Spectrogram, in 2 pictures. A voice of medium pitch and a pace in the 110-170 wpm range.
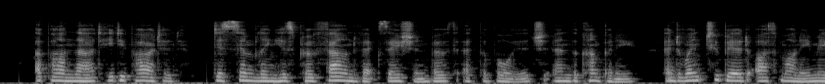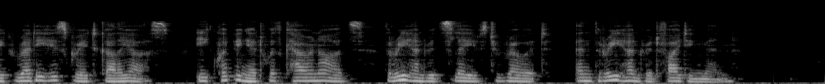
Yes: medium, 155 Hz; average, 145 wpm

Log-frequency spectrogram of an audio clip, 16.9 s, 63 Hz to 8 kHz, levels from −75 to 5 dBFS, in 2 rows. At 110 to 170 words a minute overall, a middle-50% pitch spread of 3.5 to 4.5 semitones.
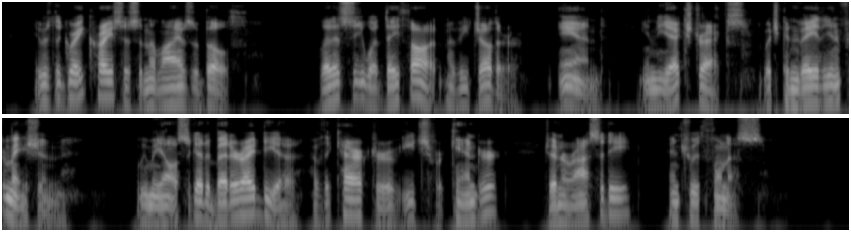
Yes: average, 155 wpm; average, 4.0 semitones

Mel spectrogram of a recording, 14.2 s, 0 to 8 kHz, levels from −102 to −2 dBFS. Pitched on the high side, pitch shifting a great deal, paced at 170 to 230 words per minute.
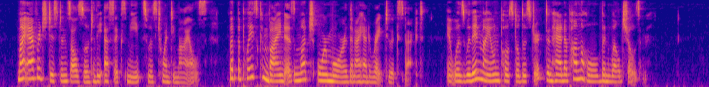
No: high, 210 Hz; average, 3.9 semitones; average, 175 wpm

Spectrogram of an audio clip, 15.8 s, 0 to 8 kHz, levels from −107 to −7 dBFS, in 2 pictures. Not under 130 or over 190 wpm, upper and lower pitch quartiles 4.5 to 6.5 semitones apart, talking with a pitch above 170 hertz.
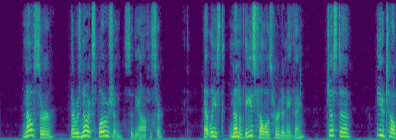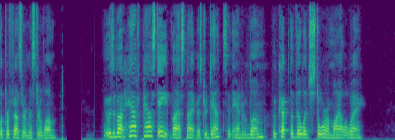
Yes: average, 175 wpm; average, 4.8 semitones; high, 190 Hz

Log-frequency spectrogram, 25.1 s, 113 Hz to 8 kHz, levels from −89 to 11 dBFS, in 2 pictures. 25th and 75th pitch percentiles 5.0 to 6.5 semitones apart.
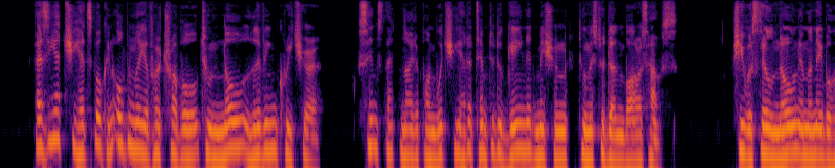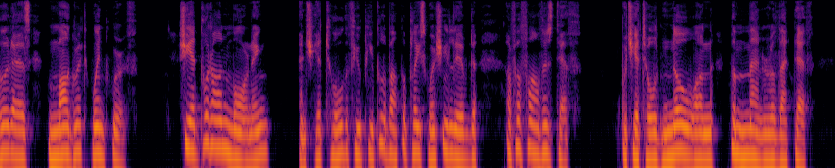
No: average, 2.8 semitones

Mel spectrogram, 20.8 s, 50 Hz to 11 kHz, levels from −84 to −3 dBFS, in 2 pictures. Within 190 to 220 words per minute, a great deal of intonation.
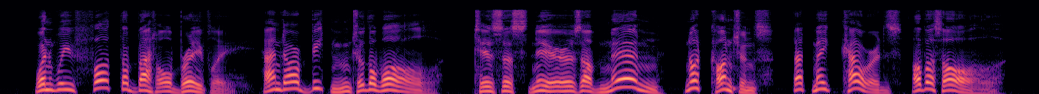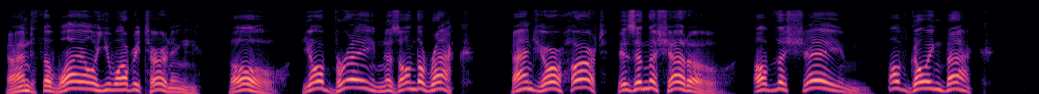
No: average, 145 wpm; wide, 7.3 semitones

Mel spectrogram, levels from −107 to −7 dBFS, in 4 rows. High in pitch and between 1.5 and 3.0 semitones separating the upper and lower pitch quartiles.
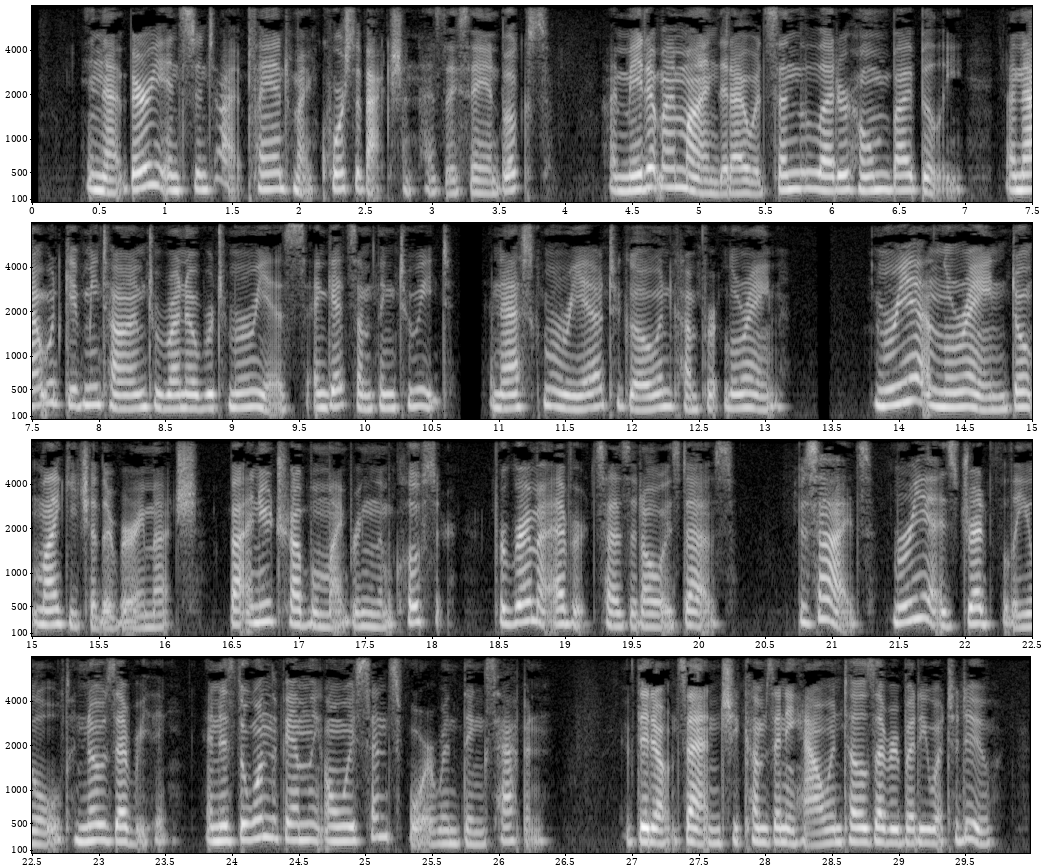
Yes: high, 225 Hz; narrow, 2.5 semitones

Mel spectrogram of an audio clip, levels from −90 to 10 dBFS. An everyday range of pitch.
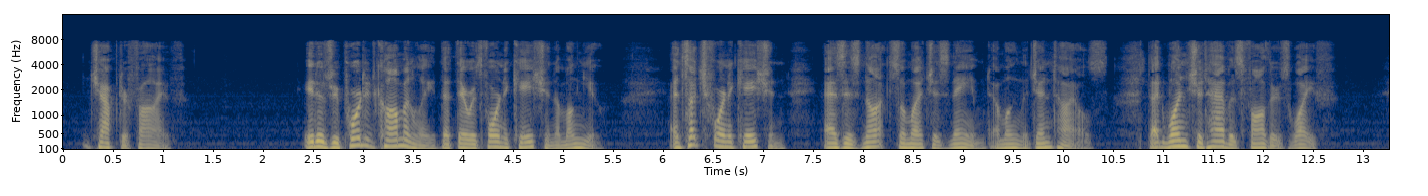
No: wide, 5.9 semitones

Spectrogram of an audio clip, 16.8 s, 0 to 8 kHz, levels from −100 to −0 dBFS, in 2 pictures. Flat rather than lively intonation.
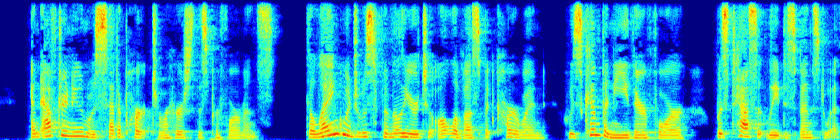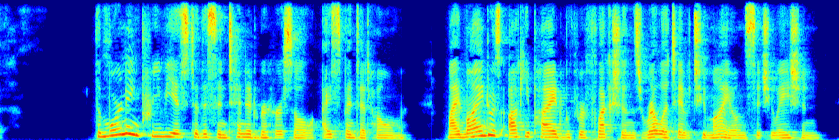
No: average, 4.6 semitones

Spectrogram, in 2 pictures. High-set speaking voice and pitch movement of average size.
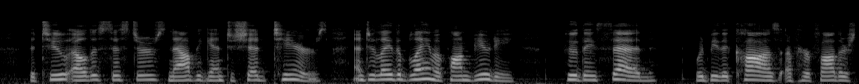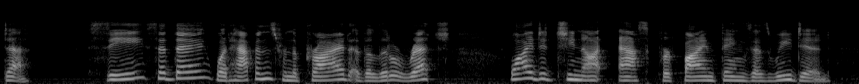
Yes: high, 195 Hz; average, 3.3 semitones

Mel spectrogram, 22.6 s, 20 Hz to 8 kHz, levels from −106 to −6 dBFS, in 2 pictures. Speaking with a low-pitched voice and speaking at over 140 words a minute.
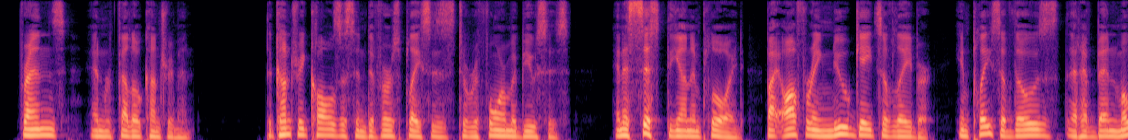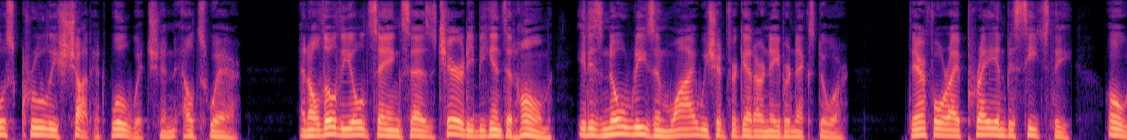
Yes: low, 120 Hz; average, 180 wpm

